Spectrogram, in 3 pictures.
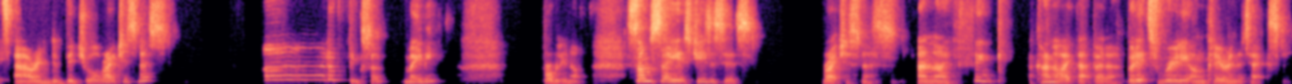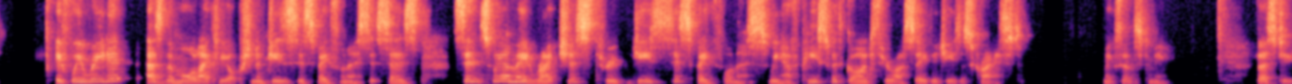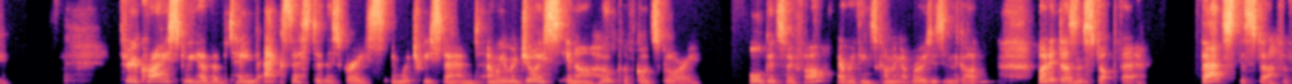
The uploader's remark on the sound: For this zoom service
